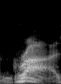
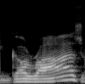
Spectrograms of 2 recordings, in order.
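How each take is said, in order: First: One of the A vowel sounds is dropped. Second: All of the A vowel sounds are kept.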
